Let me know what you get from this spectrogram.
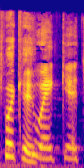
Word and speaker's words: chouaké: Nous y allons avec notre invité Christy Diamond, merci d'être avec nous, on vient d'entendre l'un de vos titres, s'appelle Checké, Checké, c'est une chanson d'ambiance, c'est bien cela? – C'est bien cela. – Je l'ai bien prononcé? Chouaké, chouaké. – Chouaké, chouaké.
